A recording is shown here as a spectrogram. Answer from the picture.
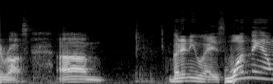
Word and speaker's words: Ra's: Even Batman said it that way in the Batman animated series when he started out, and then he started saying Raish. But whatever. I don't care. I don't care how it's pronounced. I'm going to say Ra's.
